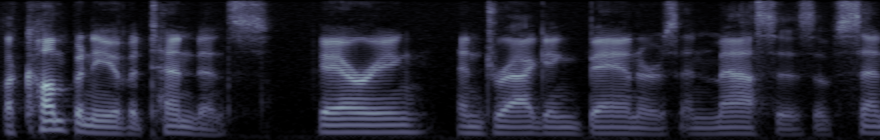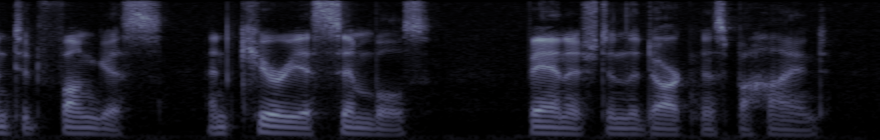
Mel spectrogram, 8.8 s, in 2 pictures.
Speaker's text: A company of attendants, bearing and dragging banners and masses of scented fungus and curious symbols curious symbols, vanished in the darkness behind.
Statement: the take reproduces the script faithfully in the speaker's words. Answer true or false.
false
